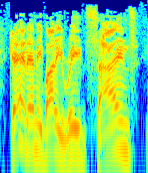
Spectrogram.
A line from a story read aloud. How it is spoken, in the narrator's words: he yelled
